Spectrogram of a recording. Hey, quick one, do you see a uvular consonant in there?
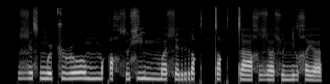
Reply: yes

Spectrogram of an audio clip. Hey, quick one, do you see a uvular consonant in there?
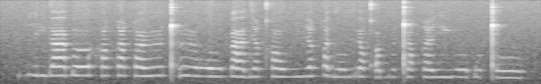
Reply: yes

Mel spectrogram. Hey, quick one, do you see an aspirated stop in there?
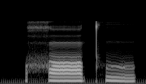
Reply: yes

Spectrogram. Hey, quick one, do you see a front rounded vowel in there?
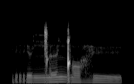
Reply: yes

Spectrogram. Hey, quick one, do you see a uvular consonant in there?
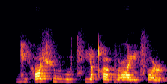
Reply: yes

